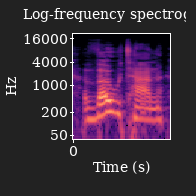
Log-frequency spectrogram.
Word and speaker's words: Wotan: Now, it's spelt Wotan, as in W-O-T-A-N, and it's meant to be based off the god Odin, who was also called Wotan, but I'm certain I hear everyone in the story pronounce it Votan, like with a V, so I'm just gonna stick with that.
